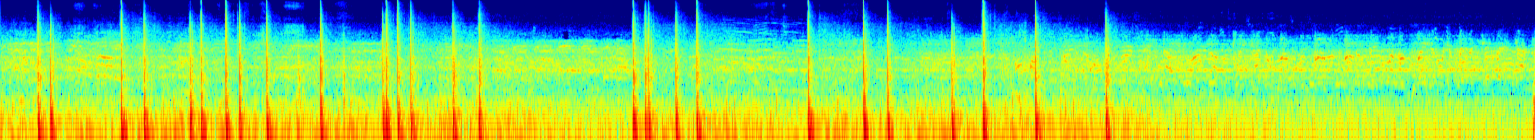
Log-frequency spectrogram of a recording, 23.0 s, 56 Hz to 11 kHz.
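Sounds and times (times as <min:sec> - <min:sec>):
fireworks bangs: 0:00.0 - 0:08.2, 0:09.4 - 0:17.4.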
